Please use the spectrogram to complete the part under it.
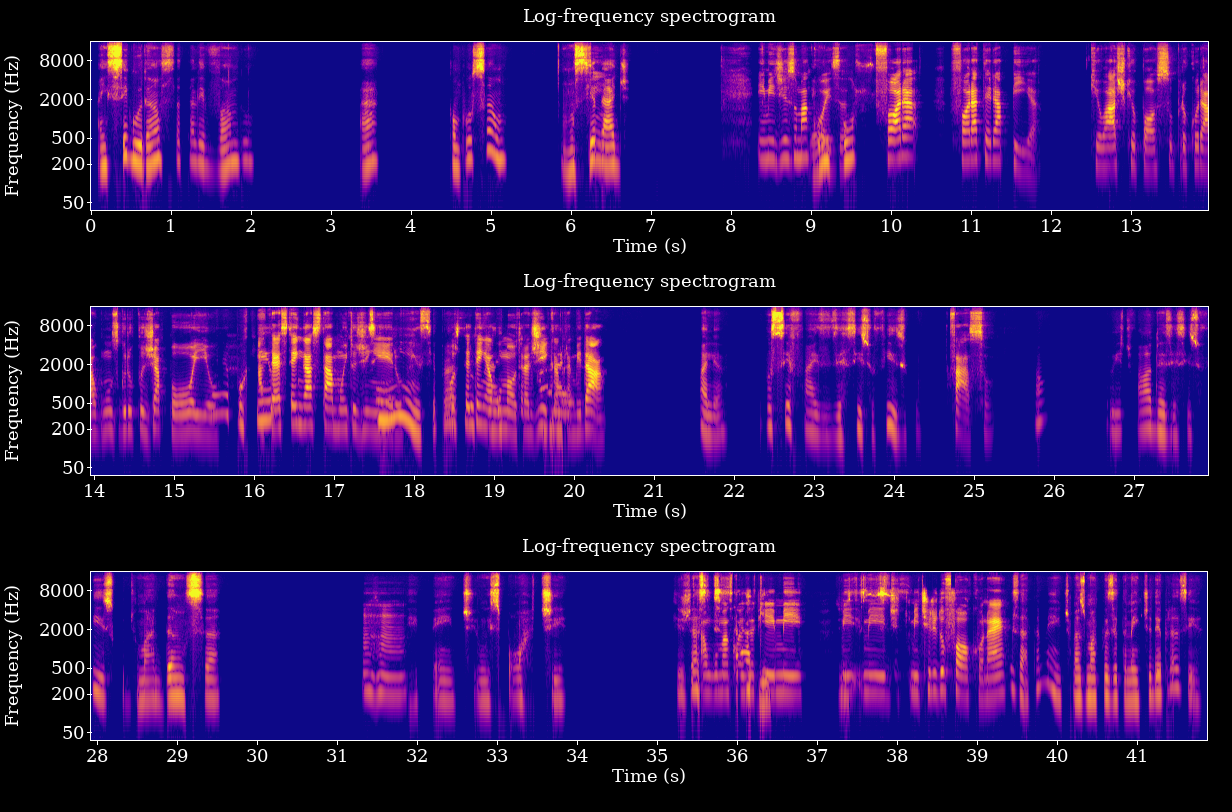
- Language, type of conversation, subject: Portuguese, advice, Como posso reduzir compras por impulso no dia a dia?
- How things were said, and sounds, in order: tapping; distorted speech; other background noise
